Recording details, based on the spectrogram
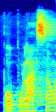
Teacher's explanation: A sílaba forte, no caso, é a última, ela é uma oxítona terminada em ditom.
